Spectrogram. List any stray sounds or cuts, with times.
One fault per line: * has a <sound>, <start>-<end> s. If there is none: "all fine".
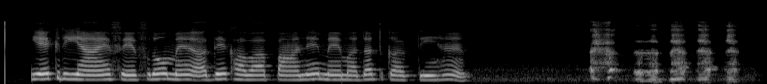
* has a throat clearing, 5.9-7.4 s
